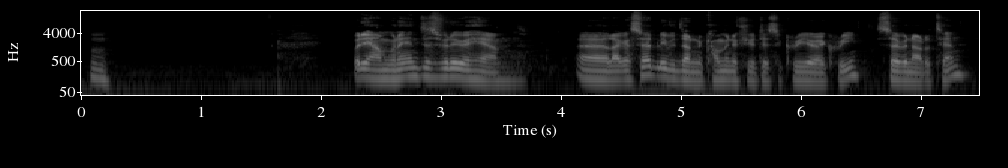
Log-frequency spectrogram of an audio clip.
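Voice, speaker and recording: A man's voice: mid-range voice, fast talker, long pauses, no echo. A young man with a Danish accent, rambling casually with lots of fillers as he wraps up a game playthrough for his channel. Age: young adult. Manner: rambling, hesitant, with many fillers and restarts. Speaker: gaming channel host. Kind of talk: casual commentary wrapping up a playthrough. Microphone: desk microphone.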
